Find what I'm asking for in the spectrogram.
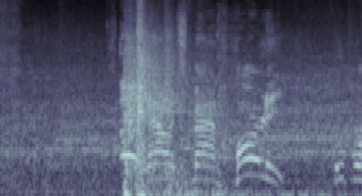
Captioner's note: body thuds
